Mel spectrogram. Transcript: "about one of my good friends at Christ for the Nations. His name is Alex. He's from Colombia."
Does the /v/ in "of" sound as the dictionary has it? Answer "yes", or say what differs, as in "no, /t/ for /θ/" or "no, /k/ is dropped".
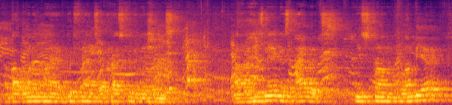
yes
